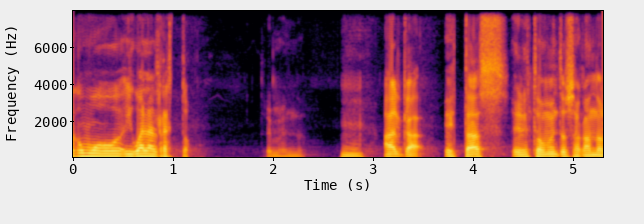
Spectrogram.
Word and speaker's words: Alkha: Alka, ¿cuáles son tus redes para que te pueda buscar la gente? Alka se escribe ALKHA_oficial.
